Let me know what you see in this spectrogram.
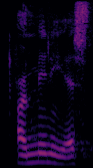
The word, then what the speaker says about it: Arminius: And they spent 12 years in Holland, and things were going smoothly until a man named Arminius, I've got that pronunciation wrong, let me get his name here, Arminius, thank you, Arminius began to teach a different gospel.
